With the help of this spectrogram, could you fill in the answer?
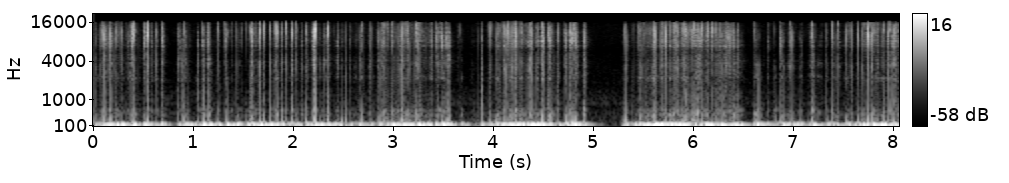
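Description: Long nails scratch the sides of the hollow metal mesh grille on a black desktop microphone. The result is a dense, continuous low rumbling scrape with a steady hum-like drone, broken by a few brief pauses, most noticeably just past the five-second mark.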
